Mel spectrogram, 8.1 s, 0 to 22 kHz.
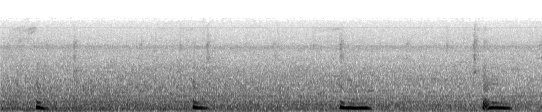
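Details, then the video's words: Gnusmas the cat snoring in his sleep, August 2020: four short, low, droning snorts, each slightly falling in pitch, spaced about two to two and a half seconds apart over a quiet indoor background. "Кот храпит во сне"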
